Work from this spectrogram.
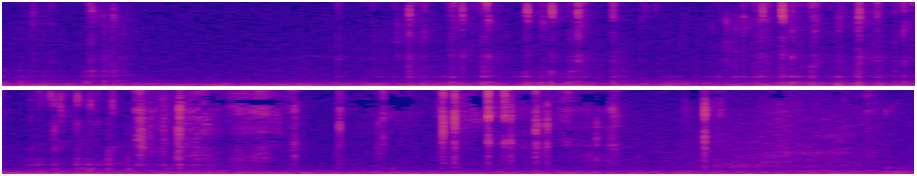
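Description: A teal plastic paddle hairbrush with a hollow body and dense pin bristles with teal ball tips is held up while long lavender acrylic nails scratch and tap across the bristles. The result is a quiet, steady flow of crisp, bright scratching and ticking, with sharper taps standing out now and then over a low rumble.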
